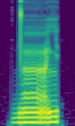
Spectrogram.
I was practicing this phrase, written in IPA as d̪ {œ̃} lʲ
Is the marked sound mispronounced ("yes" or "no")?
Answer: no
